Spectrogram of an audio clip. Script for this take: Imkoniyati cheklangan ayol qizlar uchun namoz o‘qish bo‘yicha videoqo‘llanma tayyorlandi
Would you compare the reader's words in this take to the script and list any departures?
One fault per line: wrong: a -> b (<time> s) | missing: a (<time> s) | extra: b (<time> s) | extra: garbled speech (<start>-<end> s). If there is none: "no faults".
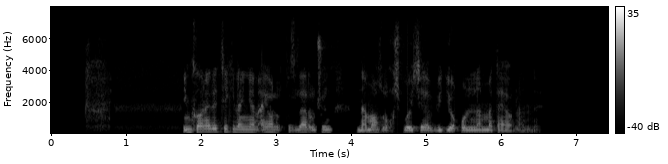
no faults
